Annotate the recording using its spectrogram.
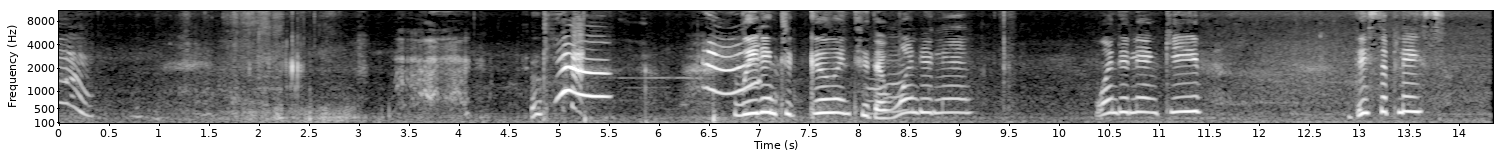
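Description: A baby squeals and babbles loudly close by.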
